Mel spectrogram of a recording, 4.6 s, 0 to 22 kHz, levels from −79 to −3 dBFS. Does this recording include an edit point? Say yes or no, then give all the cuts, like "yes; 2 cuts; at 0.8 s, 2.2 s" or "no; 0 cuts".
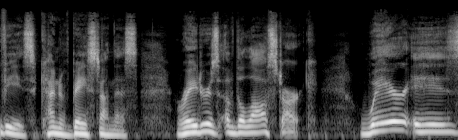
yes; 1 cut; at 3.4 s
